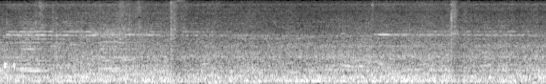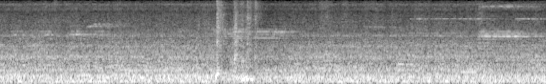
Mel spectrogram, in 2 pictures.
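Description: Samosas deep-frying in a kadhai of hot oil: a steady sizzle over a low rumble, with a few faint clicks.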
